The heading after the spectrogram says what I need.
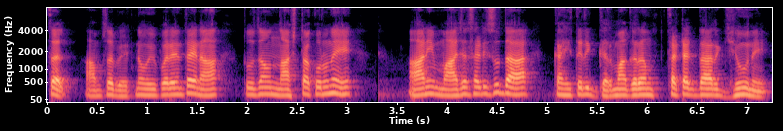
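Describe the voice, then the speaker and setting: A man's voice: on the high side, moderate pace, natural voice. A man voicing a boastful, scheming male crook in jail while retelling a TV serial episode, in a taunting, mocking manner.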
